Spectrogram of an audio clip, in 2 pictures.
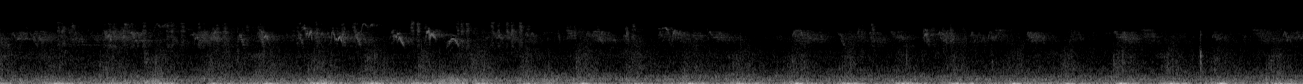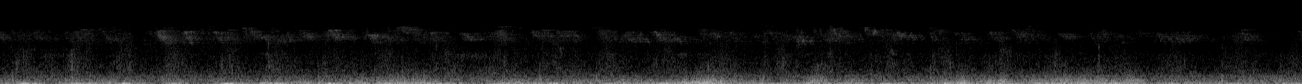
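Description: Footsteps tread steadily on a paved path.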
